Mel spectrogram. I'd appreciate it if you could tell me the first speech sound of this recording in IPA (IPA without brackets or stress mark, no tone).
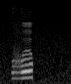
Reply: v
